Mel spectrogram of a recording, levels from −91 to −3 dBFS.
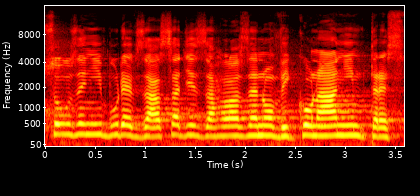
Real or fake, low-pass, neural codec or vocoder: real; 14.4 kHz; none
